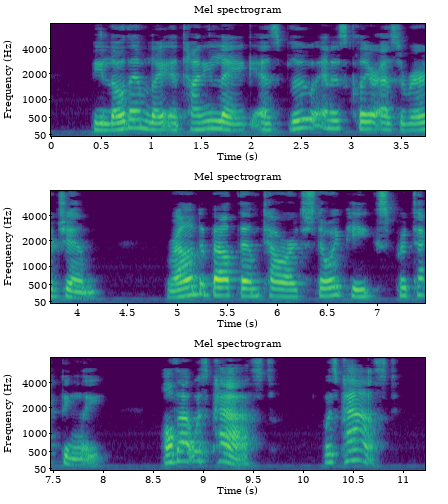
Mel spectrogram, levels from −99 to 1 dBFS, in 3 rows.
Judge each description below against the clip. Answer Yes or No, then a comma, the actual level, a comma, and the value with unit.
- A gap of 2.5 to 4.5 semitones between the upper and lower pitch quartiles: Yes, average, 3.2 semitones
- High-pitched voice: Yes, high, 200 Hz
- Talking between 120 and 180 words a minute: Yes, average, 150 wpm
